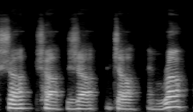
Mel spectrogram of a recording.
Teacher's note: sha cha and ra all involve some level of lip rounding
